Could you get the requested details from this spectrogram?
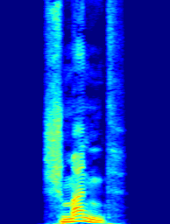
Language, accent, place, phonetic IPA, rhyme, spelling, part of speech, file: German, Germany, Berlin, [ʃmant], -ant, Schmant, noun, De-Schmant.ogg
- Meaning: alternative form of Schmand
